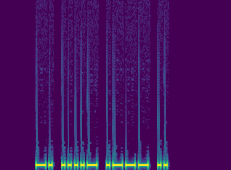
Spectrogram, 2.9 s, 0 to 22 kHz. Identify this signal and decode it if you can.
Morse code, heard as a keyed tone, about 30 wpm, 700 Hz. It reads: N4JI
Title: USA Call Signs - 4 Characters - Repeated 2x - 30wpm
